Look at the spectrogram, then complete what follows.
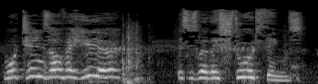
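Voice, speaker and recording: Feisty young island woman, highish voice, blunt, curious, outspoken, radio drama, faint ambience. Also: animated, a little slow, darkish tone, a little hiss or hum. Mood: observant. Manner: direct, challenging, outspoken.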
